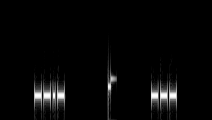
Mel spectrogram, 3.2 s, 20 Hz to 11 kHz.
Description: Morse code, heard as a keyed tone, about 34 wpm, 700 Hz. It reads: Q O
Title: Single Letters - Rapid-Fire 35wpm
